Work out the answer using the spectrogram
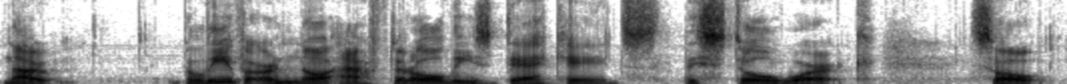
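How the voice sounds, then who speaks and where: A man's voice: mid-range voice, lively intonation, takes it slowly. A man in his forties hosting a casual hobby review, chatting wryly to his viewers. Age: 40s. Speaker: host of a retro toy channel.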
